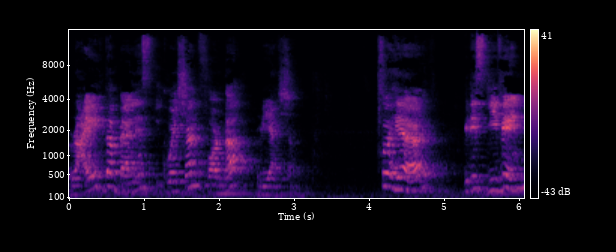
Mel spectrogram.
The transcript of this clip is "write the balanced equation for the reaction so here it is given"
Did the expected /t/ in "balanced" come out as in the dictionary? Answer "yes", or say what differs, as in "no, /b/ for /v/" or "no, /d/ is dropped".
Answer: no, /t/ is dropped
